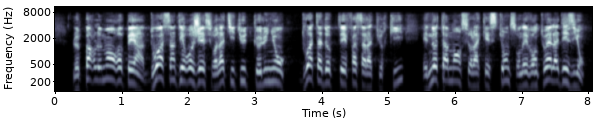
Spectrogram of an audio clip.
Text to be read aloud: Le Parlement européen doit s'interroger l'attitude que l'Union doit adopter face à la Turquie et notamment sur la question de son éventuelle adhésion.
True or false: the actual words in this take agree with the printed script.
false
